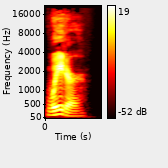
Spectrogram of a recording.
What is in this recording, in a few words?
"waiter", us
